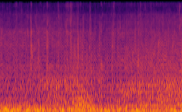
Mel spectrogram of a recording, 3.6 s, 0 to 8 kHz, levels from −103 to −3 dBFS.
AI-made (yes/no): yes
